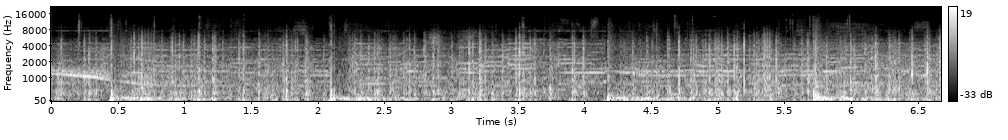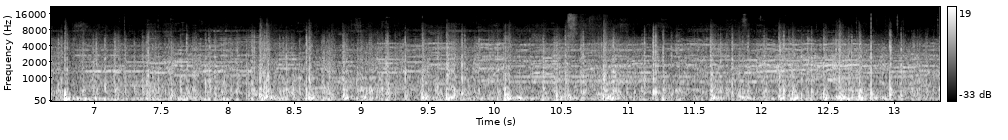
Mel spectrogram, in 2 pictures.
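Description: Fireworks display with aerial shells bursting in quick succession: a dense, unbroken run of booms and crackling. Music plays alongside.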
